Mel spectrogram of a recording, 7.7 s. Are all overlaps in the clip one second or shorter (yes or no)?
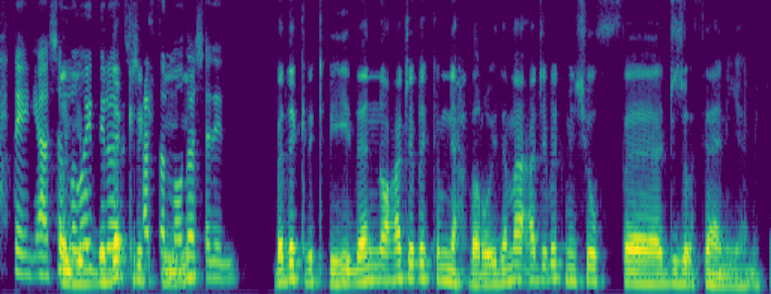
no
